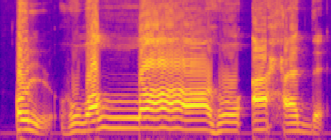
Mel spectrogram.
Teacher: এই হাটা কণ্ঠনালীতে চাপ দিয়ে ঠিক কণ্ঠনালীর মাঝখান থেকে উচ্চারিত হয়, আওসাত হলক বলে এটাকে।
